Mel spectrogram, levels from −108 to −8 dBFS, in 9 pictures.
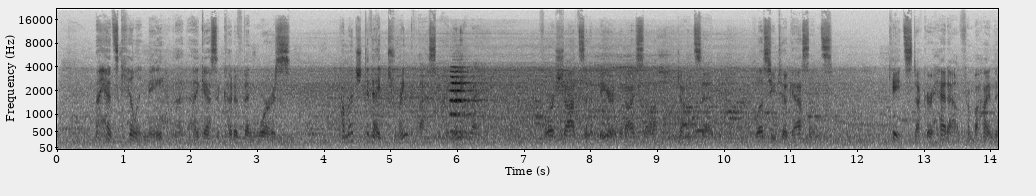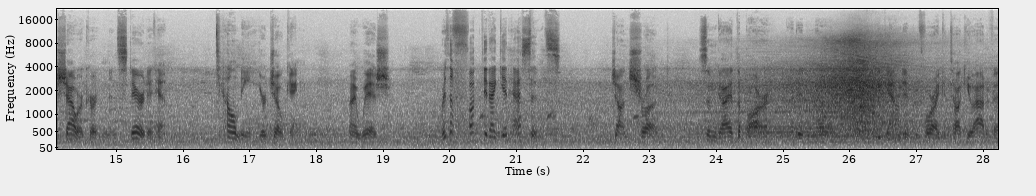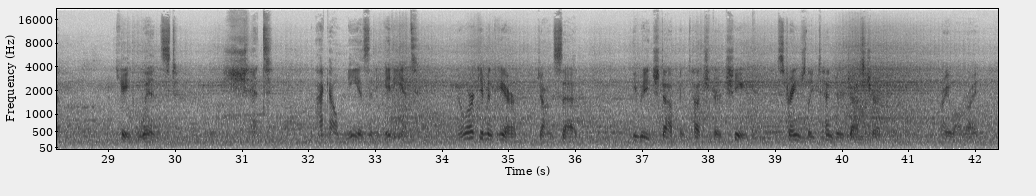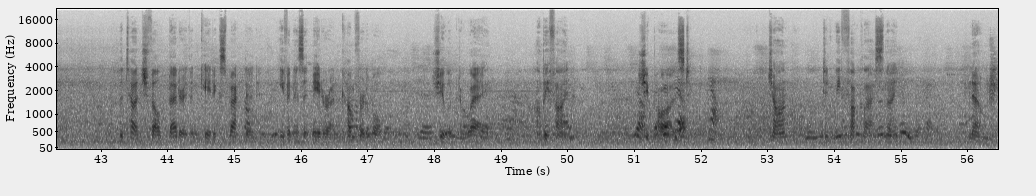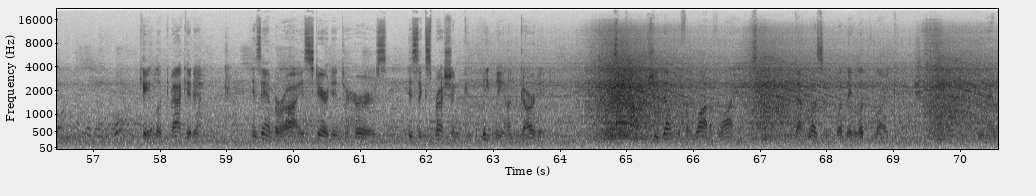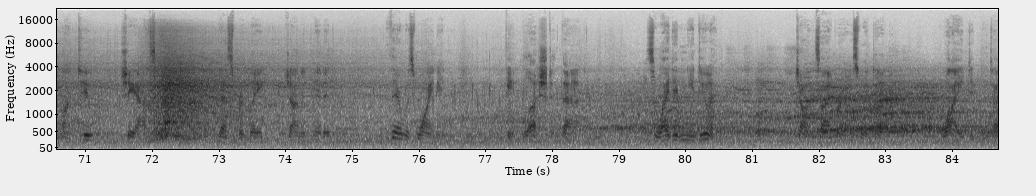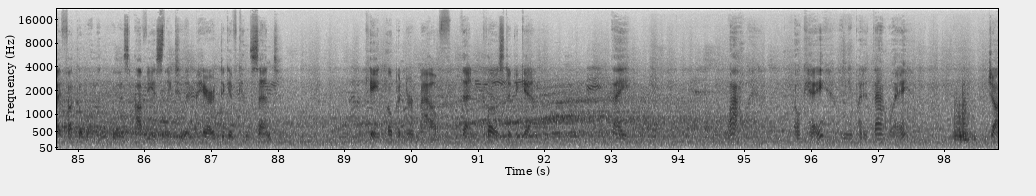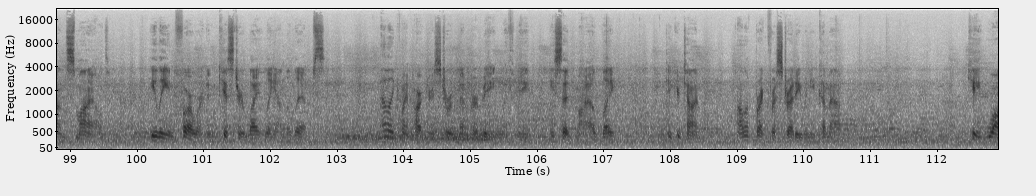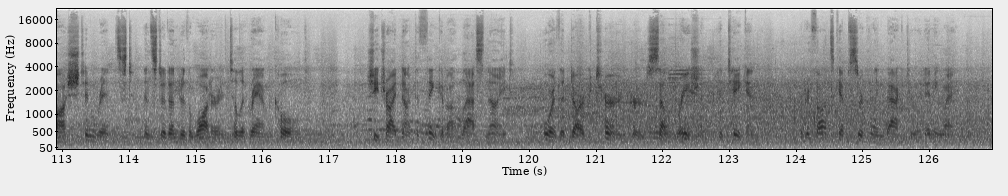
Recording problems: thin; very; fading below 350 Hz
traffic noise; very loud; throughout; 1 dB above the speech
murmuring crowd; noticeable; throughout; 10 dB below the speech
wind noise on the microphone; occasional gusts; from 11 s to 1:44; 20 dB below the speech
hiss; noticeable; throughout; 15 dB below the speech

